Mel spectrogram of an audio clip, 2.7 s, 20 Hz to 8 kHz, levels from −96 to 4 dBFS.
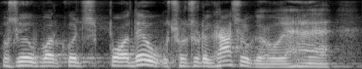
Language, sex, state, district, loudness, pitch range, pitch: Hindi, male, Jharkhand, Garhwa, -17 LUFS, 135-170 Hz, 160 Hz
